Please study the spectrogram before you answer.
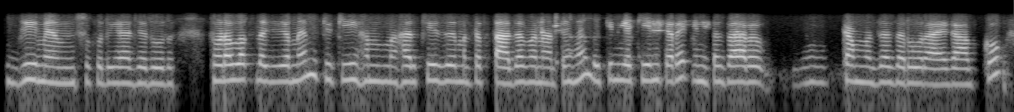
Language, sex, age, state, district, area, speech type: Urdu, female, 18-30, Uttar Pradesh, Balrampur, rural, conversation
